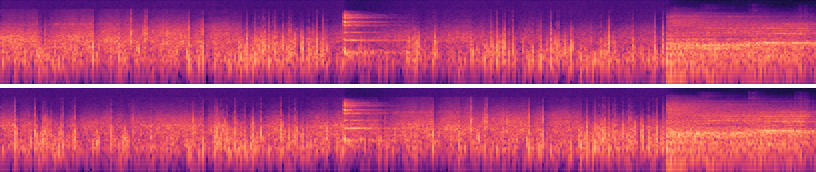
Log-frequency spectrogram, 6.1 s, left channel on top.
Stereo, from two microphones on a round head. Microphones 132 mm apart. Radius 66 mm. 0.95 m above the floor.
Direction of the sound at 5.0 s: 40° right (ahead or behind).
